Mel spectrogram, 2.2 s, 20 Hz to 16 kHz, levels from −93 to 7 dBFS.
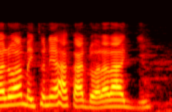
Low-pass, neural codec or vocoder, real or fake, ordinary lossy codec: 7.2 kHz; none; real; none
